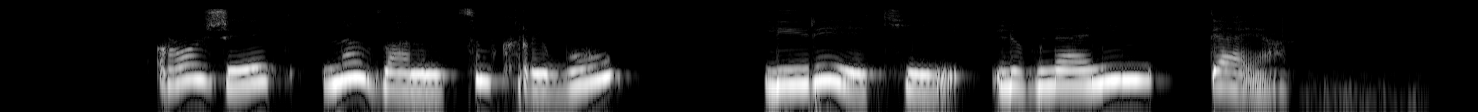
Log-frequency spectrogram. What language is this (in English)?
Central Kurdish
